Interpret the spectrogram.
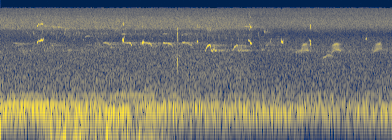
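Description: Birds chirping in many short, scattered notes, over a steady low hum.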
